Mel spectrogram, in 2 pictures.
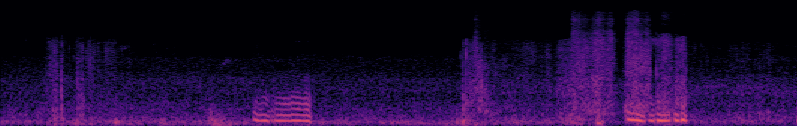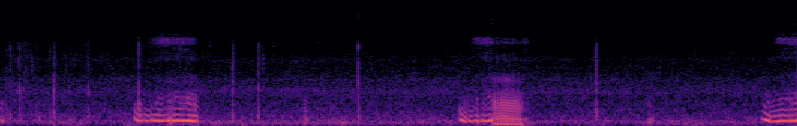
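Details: A dog snoring: low rasping snores roughly every three seconds, each a short buzzy rattle, with a few soft clicks and rustles between breaths.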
